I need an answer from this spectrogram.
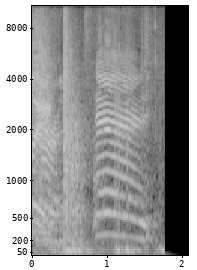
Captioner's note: gavel bangs loudly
